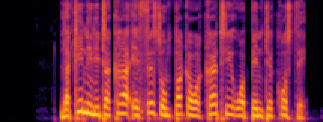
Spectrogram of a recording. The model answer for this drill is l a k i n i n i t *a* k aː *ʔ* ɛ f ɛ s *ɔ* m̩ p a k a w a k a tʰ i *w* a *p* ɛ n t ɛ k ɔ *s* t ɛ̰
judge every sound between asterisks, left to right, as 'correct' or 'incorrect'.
correct, correct, correct, correct, correct, correct

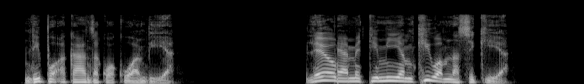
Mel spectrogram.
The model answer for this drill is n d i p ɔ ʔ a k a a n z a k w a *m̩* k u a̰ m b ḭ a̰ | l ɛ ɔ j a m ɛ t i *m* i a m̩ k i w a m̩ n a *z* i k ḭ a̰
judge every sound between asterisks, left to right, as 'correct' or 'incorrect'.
incorrect: none, correct, incorrect: s

